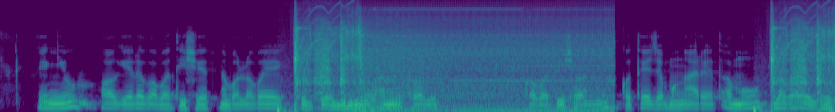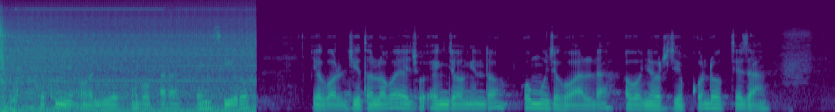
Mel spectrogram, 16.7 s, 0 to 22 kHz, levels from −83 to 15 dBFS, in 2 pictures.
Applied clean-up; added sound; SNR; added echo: none; Engine; -2 dB; none.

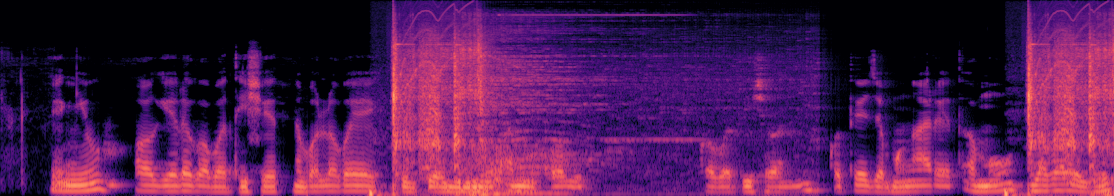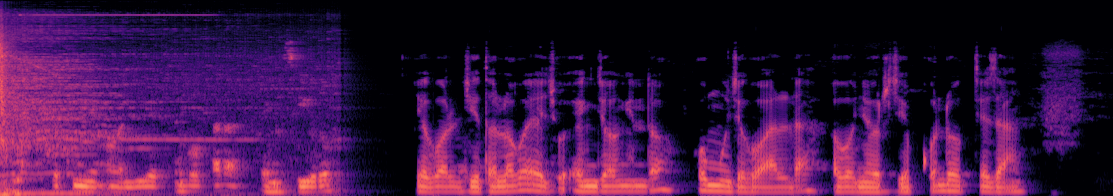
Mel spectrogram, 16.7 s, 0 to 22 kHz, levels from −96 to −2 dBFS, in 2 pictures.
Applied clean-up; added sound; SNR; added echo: classical method log-MMSE.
